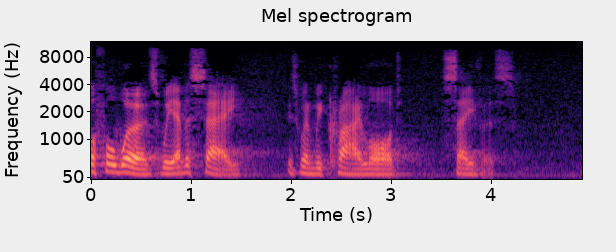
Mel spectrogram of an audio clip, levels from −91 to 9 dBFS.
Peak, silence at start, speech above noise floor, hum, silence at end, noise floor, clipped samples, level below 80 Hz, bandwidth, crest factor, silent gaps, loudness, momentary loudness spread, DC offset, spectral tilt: -2 dBFS; 0 s; 35 dB; none; 0.75 s; -55 dBFS; under 0.1%; -60 dBFS; 10 kHz; 20 dB; none; -21 LUFS; 23 LU; under 0.1%; -6 dB/octave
